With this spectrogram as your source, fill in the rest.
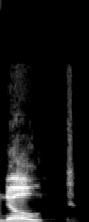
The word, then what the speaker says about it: note: what huh clive well because these at the end don't make any sound the only vowel technically that you're going to pronounce for with note would be n oh it's a long o yeah obviously i cannot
